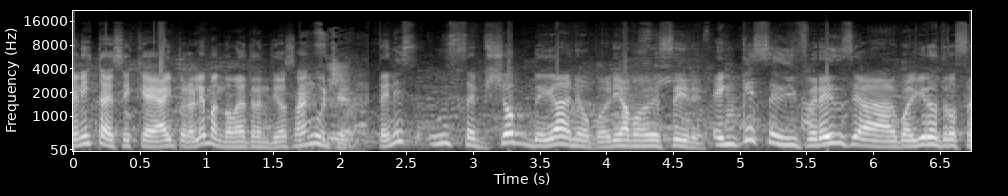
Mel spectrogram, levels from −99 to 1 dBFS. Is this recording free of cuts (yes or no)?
no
